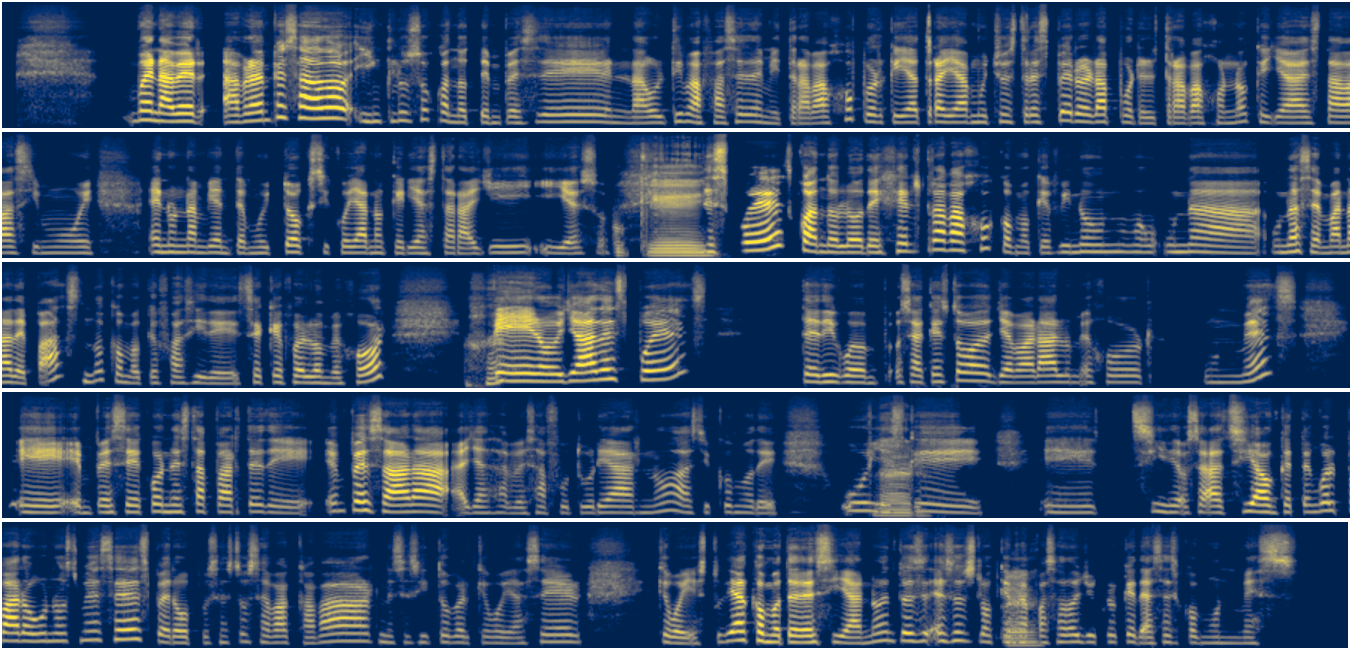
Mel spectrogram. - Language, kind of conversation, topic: Spanish, advice, ¿Cómo puedo manejar el insomnio por estrés y los pensamientos que no me dejan dormir?
- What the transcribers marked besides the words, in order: none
